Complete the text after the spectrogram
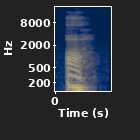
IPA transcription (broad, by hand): ʌ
